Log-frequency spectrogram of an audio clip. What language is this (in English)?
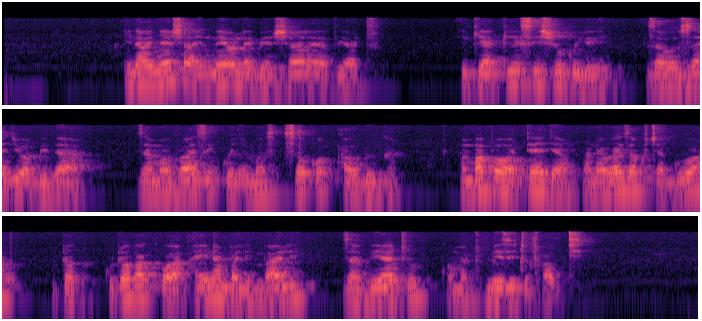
Swahili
